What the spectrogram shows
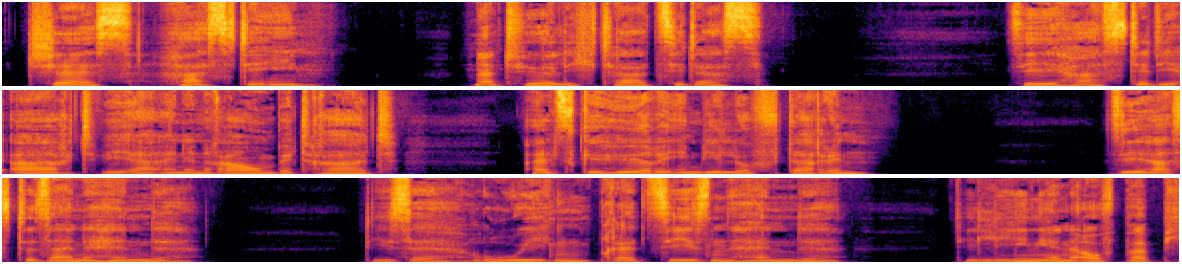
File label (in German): Hoerprobe, sprecher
